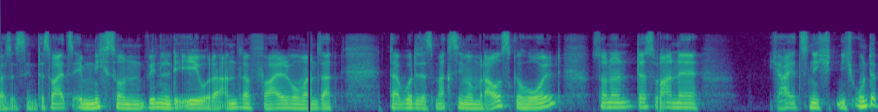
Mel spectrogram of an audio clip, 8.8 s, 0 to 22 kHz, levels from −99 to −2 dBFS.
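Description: Voice packets between headset and phone were dropped without concealment, unconcealed Bluetooth headset packet loss over the wideband mSBC link: at 3.08 s a 30 ms gap cuts the speech with abrupt edges, and from 6.58 to 6.66 s several short holes chop it roughly.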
